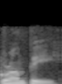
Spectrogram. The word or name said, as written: grumpy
